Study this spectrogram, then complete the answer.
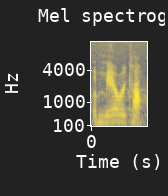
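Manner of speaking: "America" with weak uh vowels at both ends; English schwa pronunciation. Shown as a demonstration. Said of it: "ไม่ใช่อเมริกา".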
